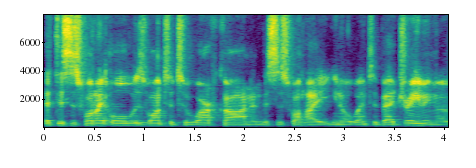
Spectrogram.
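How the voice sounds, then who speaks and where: A man with an Irish accent in a flat monotone, on a very clean recording with a silent background. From Ireland. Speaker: PhD student. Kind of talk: informal talk. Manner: frequent filler words (um, uh).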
